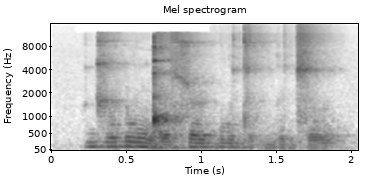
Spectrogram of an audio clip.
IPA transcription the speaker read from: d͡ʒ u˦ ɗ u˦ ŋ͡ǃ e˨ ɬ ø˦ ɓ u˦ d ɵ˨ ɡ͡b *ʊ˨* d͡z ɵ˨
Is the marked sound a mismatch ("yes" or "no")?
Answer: yes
